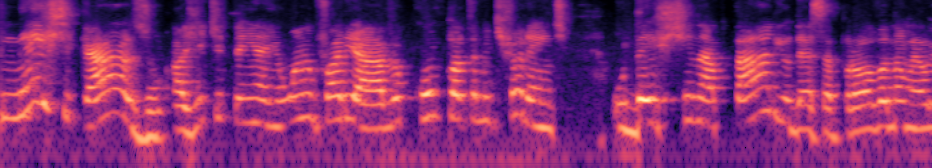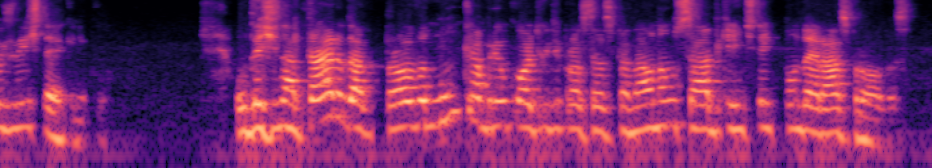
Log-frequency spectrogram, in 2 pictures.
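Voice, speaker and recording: A man's voice: high-pitched, lively intonation, moderate pace, a bit bright. A man teaching law in a lecture, explaining step by step and calling on students by name. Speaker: law professor. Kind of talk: live online lecture.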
